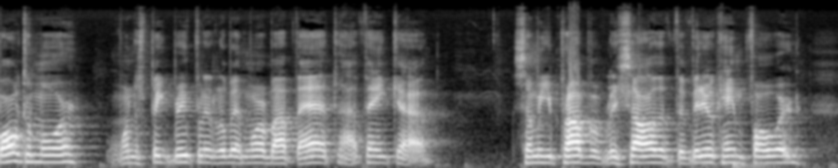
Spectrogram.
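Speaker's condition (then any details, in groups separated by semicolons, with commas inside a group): Cerebral palsy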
